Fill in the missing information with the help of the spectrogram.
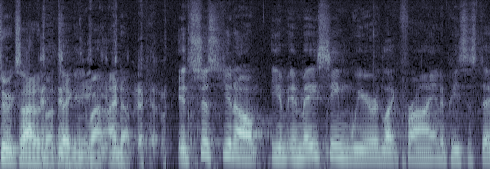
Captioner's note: laugh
